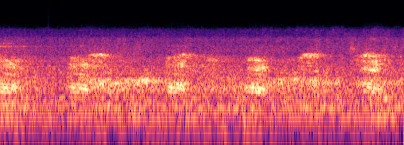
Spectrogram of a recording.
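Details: Frogs croak in short, throaty bursts that repeat almost every second over a steady hiss of heavy rain and standing water.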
